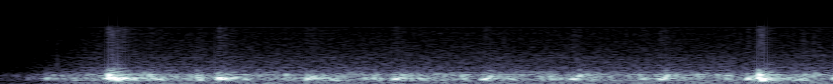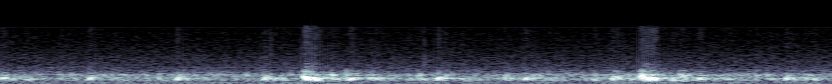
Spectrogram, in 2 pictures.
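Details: Hiccups recorded in hospital, apparently over a steady soft pulsing heartbeat: four sharp jolts roughly two seconds apart.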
